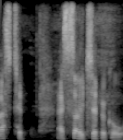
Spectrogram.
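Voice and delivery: ordinary talk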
